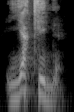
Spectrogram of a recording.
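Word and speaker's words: יחיד: ch y figure est d et que l'on prononce ya kid et se mouiller à quai dans le trou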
